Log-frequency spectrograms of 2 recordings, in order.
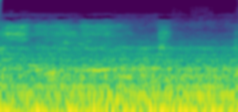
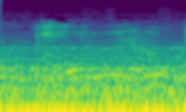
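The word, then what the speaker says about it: Holyoke: 15 right between was that Holio is that how it's pronounced Shaden and Imperial. Holy Oak is correct. Holio got it.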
